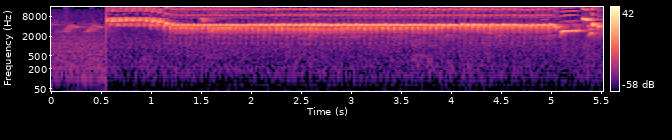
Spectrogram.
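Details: Timbrado canary song: after a brief quiet start, a bright high trill drops in pitch and settles into one long, fast, even rolling tour held for about four seconds, then breaks into short final notes.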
